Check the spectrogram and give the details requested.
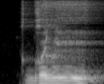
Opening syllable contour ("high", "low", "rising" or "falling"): high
